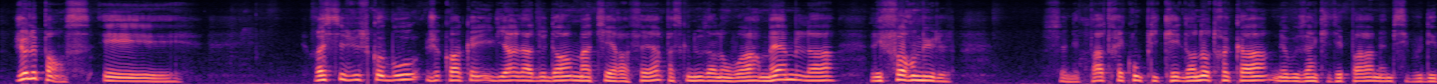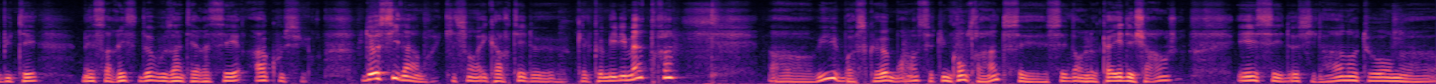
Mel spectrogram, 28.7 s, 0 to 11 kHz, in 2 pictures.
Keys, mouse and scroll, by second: 4.9 click, 5.9 click, 6.7-7.9 drag, 18.8 click, 21.0-22.8 drag, 24.8-27.5 drag, 28.4 click.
